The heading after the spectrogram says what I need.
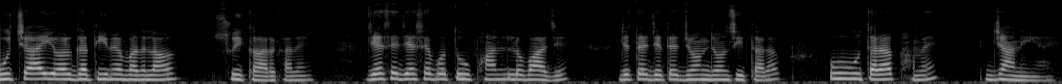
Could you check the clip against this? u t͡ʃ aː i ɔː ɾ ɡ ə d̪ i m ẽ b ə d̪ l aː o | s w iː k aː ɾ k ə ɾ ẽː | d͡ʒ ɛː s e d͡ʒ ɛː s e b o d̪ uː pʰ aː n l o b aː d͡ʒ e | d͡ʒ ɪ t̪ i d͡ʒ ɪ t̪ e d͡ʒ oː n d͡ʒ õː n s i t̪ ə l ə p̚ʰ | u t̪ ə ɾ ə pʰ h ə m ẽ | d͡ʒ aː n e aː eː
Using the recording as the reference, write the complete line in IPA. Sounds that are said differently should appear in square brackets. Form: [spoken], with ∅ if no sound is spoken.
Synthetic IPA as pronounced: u t͡ʃ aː i ɔː ɾ ɡ ə [t̪] i m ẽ b ə d̪ l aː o | s w iː k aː ɾ k ə ɾ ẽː | d͡ʒ ɛː s e d͡ʒ ɛː s e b o [t̪] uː pʰ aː n l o b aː d͡ʒ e | d͡ʒ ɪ t̪ [e] d͡ʒ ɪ t̪ e d͡ʒ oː n d͡ʒ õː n s i t̪ ə [ɾ] ə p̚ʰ | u t̪ ə ɾ ə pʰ h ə m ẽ | d͡ʒ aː n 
